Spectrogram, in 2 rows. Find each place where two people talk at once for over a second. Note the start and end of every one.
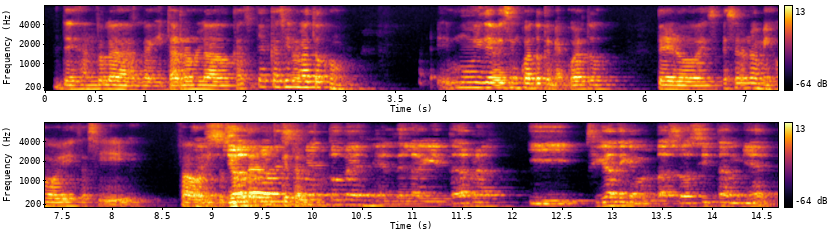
8.8-10.2

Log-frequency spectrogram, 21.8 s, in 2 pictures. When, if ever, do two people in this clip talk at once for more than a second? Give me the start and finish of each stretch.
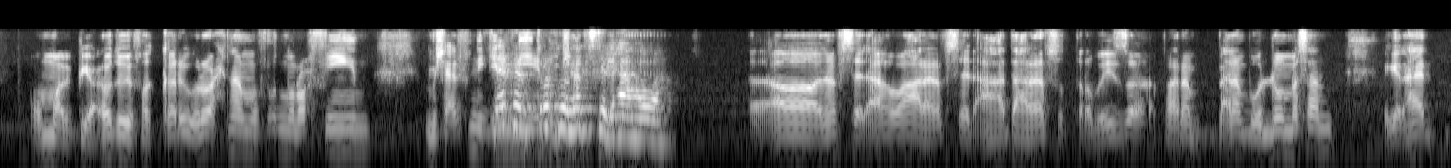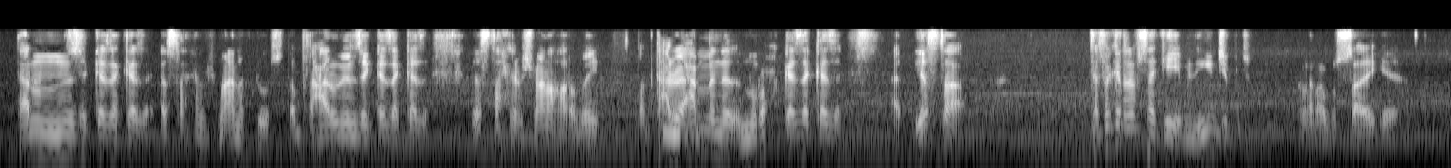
3.7-4.9

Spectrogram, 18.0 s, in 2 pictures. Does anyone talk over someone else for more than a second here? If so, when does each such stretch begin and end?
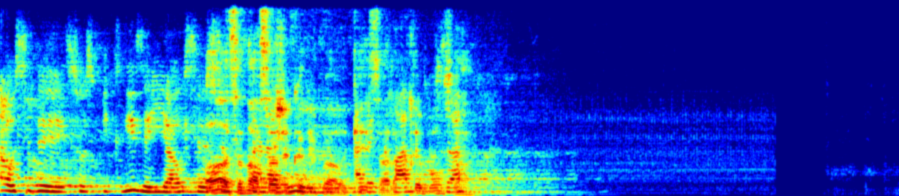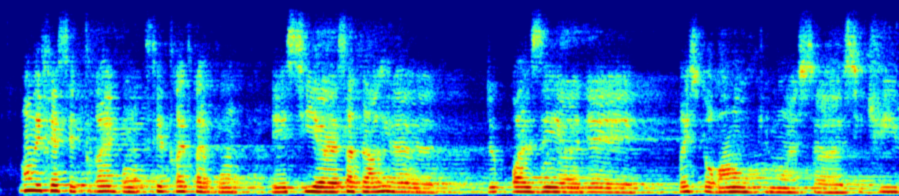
2.0-4.6

